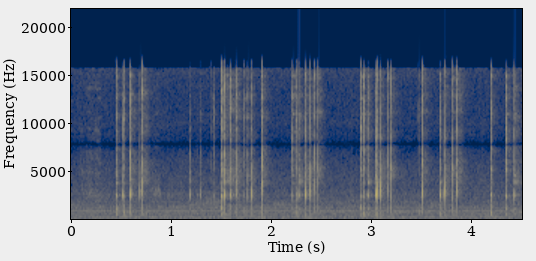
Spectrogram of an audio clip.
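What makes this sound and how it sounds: Fingernails of both hands tap the lid and rim of a small, closed, oval aluminium Minteas mint tin resting on a table. About twenty quick, bright metallic clicks come in short clustered bursts, each with a brief tinny ring near 2.6 kHz that dies almost instantly. There is a steady faint high hiss in between.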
